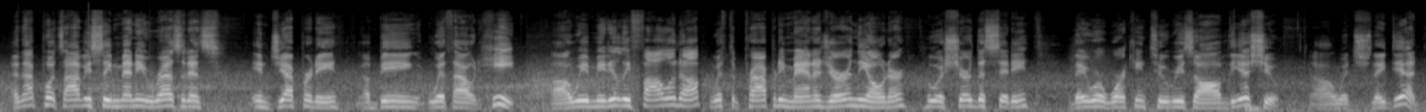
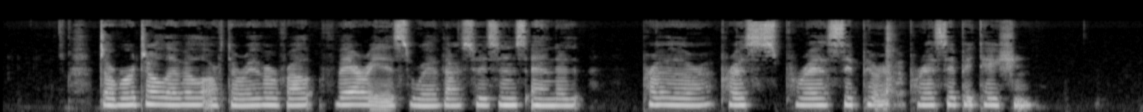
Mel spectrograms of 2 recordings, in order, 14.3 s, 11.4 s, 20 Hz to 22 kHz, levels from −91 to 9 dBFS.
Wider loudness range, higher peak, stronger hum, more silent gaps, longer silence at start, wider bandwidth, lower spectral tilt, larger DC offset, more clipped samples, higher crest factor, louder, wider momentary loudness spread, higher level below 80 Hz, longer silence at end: about the same, 2 LU vs 2 LU; second, -6 dBFS vs -2 dBFS; neither; neither; second, 0 s vs 0.75 s; first, 15 kHz vs 11.5 kHz; first, -5 dB/octave vs -3.5 dB/octave; neither; neither; about the same, 16 dB vs 18 dB; about the same, -21 LUFS vs -19 LUFS; about the same, 10 LU vs 8 LU; first, -50 dBFS vs -58 dBFS; second, 0 s vs 1.1 s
